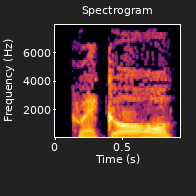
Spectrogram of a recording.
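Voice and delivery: gentle questioning call with a rising end; mother's tentative, lilting call; soft-voiced mother. A narrator's reading. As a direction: call his name as a mother checking through a door. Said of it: "What a soft voice!".

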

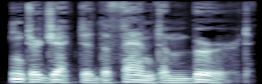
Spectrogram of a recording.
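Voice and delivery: ordinary delivery, nothing marked

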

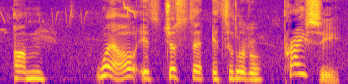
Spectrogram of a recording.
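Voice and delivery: high, hesitant, sheepish hedging; timid, faltering objection; nervous stammer. A narrator's reading. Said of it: "I stammered".

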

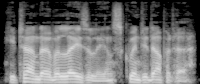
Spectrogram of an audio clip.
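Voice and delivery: ordinary delivery, nothing marked

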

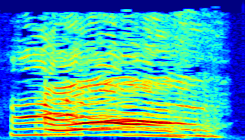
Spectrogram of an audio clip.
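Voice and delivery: put-on high, loud children's refusal; yelling. A narrator's reading. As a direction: yell it like a fleeing class. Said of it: "yelled the children".

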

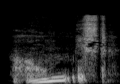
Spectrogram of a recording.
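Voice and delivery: growled under breath. A narrator's reading. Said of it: "knurrte sie noch einmal".

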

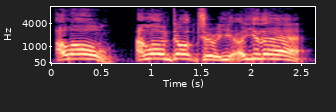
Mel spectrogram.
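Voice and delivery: high, urgent calls down the line; Joe Windass calling out. A narrator's reading. Joe checks the paramedic is still there, calling out high. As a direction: call anxiously for someone who's gone silent. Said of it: "hear Joe's voice faintly down the line".

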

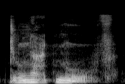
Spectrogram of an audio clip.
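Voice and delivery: low warning through gritted teeth. Acted. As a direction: clench the jaw and growl the word. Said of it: "he said through gritted teeth".

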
